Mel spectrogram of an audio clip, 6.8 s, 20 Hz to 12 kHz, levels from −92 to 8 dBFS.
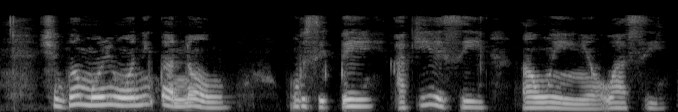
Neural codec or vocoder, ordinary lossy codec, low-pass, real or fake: none; AAC, 32 kbps; 7.2 kHz; real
